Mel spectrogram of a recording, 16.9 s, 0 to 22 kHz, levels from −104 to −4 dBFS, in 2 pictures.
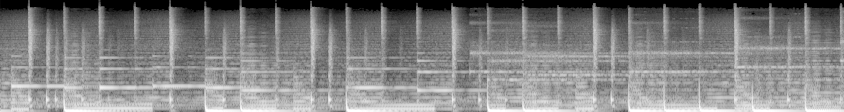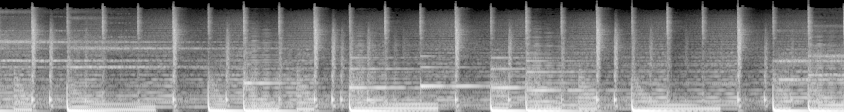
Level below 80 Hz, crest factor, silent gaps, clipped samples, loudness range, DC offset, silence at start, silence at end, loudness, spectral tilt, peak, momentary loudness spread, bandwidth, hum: -12 dBFS; 10 dB; none; under 0.1%; 2 LU; under 0.1%; 0 s; 0 s; -13 LUFS; -5 dB/octave; 0 dBFS; 7 LU; 17 kHz; none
